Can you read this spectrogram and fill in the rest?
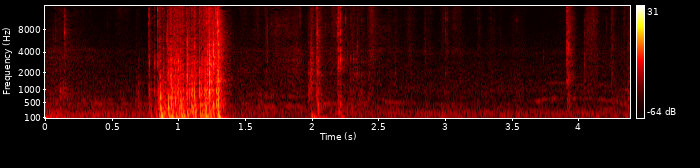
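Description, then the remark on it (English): A deck of cards is riffle-shuffled, a dense burst of rapid flapping lasting about half a second, followed by a few softer taps and clicks as the cards are squared up. “Give this a quick shuffle.”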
